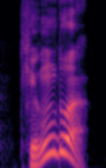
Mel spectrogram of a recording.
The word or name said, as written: 停顿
